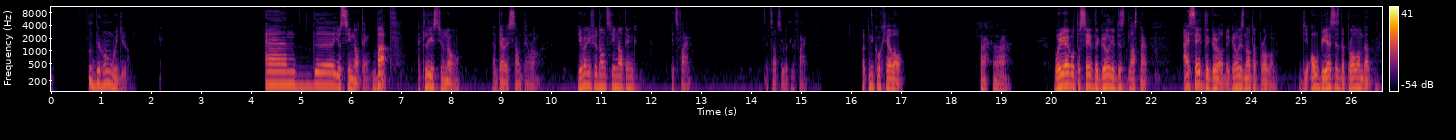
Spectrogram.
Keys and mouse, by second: 3.7 a, 10.3-18.2 right drag.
